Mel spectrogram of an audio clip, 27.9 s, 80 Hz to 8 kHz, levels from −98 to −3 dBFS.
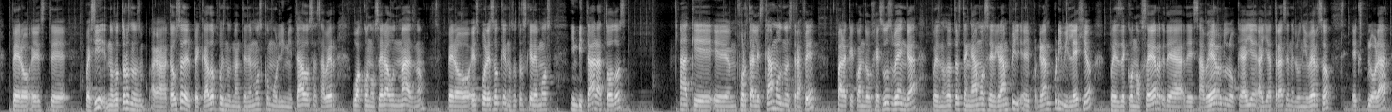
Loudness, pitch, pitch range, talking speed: -23 LUFS, 130 Hz, 120-140 Hz, 145 wpm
